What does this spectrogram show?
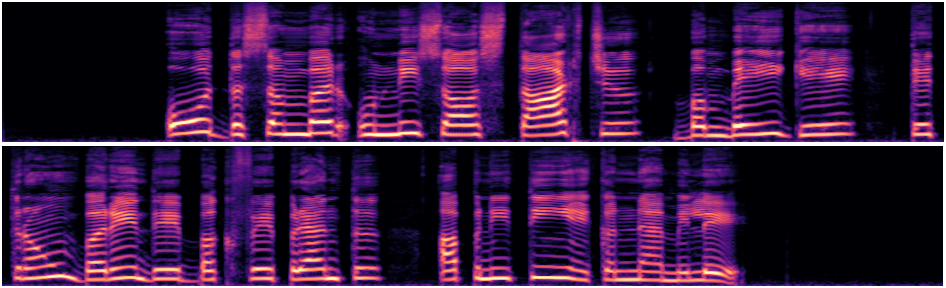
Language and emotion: Dogri, neutral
